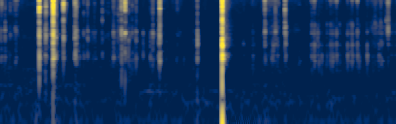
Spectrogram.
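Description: A white and red hollow plastic Xbox controller is turned in the hands while fingertips and nails tap and scratch its shell and grips. Quiet, crisp clicks and scratchy rustles come in scattered bursts. One sharper tap near the middle leaves a short fading tail.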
